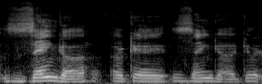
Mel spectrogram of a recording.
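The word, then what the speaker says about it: Xanga: If anybody's familiar with what Zanga is, I know that's fucking dating myself like the plague. But I got permabanned from the American Dream Zanga because I was 14 and too dumb to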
